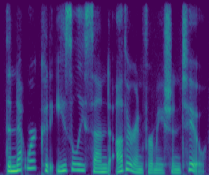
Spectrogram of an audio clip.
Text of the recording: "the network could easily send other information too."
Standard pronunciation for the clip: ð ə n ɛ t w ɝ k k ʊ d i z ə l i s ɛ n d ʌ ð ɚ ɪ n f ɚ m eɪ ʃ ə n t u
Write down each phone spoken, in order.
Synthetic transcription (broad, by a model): ð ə n ɛ t w ɝ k k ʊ d i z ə l i s ɛ n d ʌ ð ɚ ɪ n f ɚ m eɪ ʃ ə n t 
